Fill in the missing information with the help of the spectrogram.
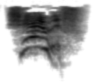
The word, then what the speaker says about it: Sheriff: 哦哦，想起来了想起来了，叫雪瑞夫 Sheriff。对啦，就是他。这雪瑞夫原是由两个古英文字合起来念成的，头一半叫 Shire，后一半是 Reef。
